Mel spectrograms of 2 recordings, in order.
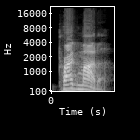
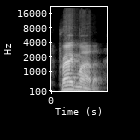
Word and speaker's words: Pragmata: Michael, Pragmata. I keep saying it wrong, but I believe that's correct. Pragmata's right. Pragmata.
